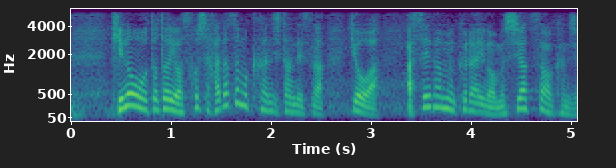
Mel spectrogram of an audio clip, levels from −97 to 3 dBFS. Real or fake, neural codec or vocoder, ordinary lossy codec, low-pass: fake; codec, 24 kHz, 0.5 kbps, DualCodec; none; 5.4 kHz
